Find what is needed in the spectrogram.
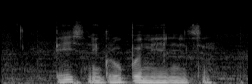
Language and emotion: Russian, neutral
